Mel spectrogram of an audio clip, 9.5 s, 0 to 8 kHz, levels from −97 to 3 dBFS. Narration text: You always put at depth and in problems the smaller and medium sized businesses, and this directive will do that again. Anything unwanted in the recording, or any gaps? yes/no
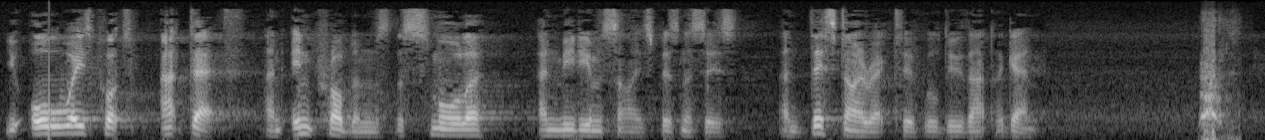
yes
